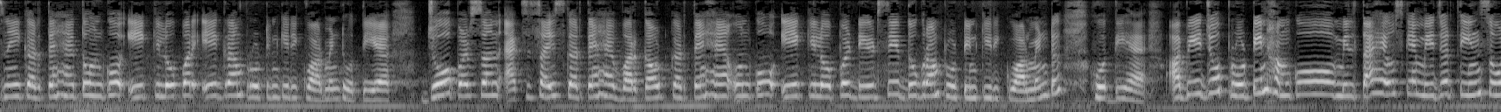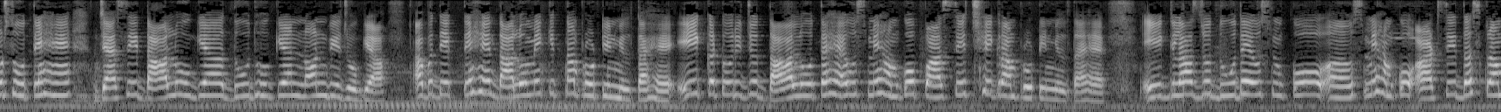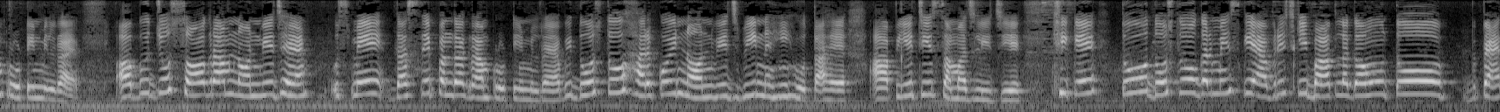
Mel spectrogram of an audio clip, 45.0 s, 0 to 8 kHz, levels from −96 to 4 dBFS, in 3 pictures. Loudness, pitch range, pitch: -23 LUFS, 280-340 Hz, 315 Hz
